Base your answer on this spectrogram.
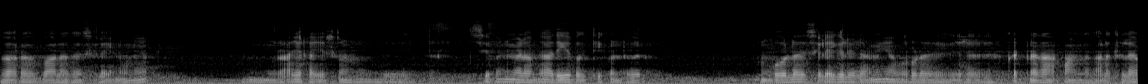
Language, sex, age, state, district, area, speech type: Tamil, male, 45-60, Tamil Nadu, Tiruvarur, urban, spontaneous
